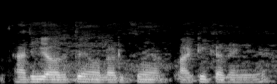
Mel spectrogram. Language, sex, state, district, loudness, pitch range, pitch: Hindi, male, Bihar, Purnia, -17 LUFS, 110-120 Hz, 115 Hz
